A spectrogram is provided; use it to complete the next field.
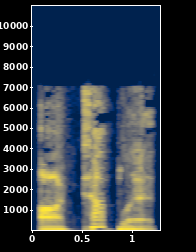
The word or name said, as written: octuplet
